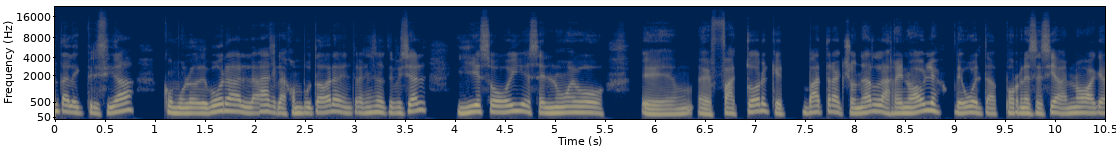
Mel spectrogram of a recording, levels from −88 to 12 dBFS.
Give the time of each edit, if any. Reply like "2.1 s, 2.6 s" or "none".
none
